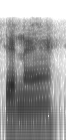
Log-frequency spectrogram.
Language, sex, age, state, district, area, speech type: Tamil, male, 30-45, Tamil Nadu, Thoothukudi, rural, conversation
